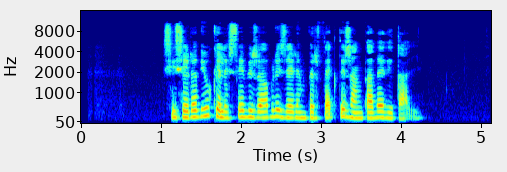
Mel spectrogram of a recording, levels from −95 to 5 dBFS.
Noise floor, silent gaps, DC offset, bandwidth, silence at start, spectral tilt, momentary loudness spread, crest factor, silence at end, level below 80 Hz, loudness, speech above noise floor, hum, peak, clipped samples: -77 dBFS; none; under 0.1%; 11 kHz; 1.05 s; -5 dB/octave; 8 LU; 20 dB; 0.9 s; -78 dBFS; -28 LUFS; 50 dB; none; -10 dBFS; under 0.1%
